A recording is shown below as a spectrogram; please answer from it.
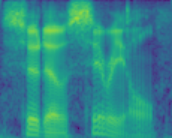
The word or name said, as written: pseudocereals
